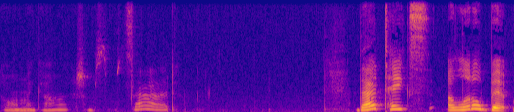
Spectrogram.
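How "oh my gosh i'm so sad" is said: whispered, exaggerated self-pity; breathy put-on sadness, very soft; hammed-up whispered sadness; mock sad whisper.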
